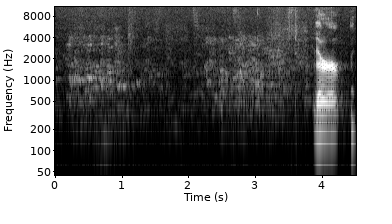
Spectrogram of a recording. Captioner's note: laughter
